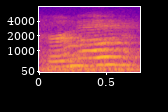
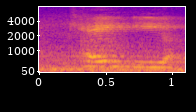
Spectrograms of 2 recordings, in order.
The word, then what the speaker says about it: Kermode: The most common is Kermode. I believe I'm pronouncing that correctly. If anyone has heard it differently, please let me know. K-E-R-M-O-D-E.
